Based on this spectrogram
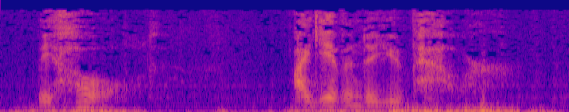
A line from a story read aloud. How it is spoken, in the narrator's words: God whisper to you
